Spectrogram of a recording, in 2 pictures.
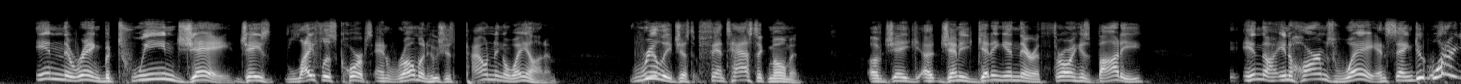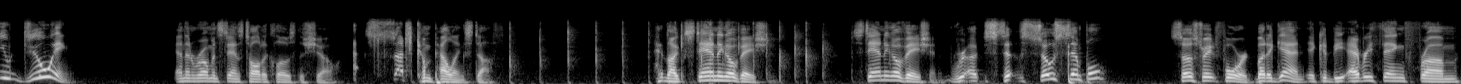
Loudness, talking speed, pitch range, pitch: -15 LUFS, 150 wpm, 130-195 Hz, 155 Hz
